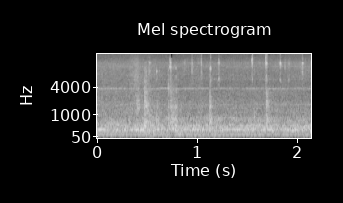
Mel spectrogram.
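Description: Light metallic clicks and rattles, several in quick succession, from tools and a drawer being handled at a steel tool chest, over a steady low hum.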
